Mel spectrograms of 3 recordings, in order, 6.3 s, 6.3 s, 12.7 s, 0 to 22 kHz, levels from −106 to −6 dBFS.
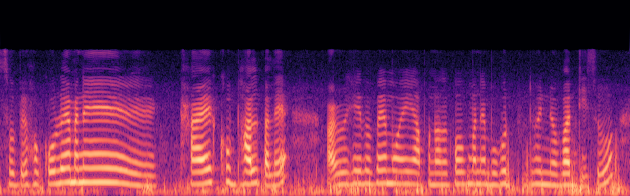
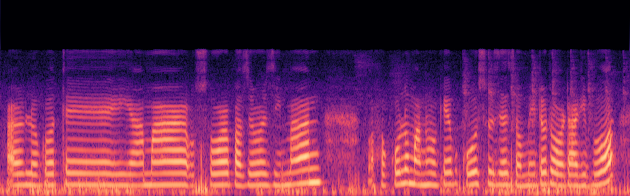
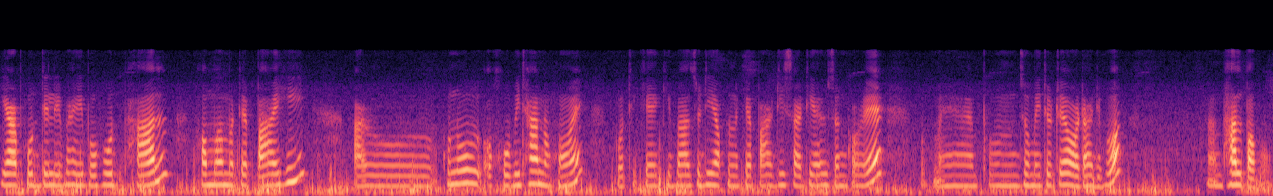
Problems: none marked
